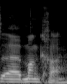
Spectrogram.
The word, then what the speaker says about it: Mancha: The accent in Mancha is pronounced like the cheese. So it was Mancha, okay. Like cheese, like ch.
